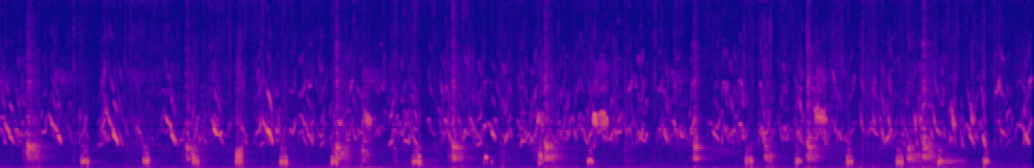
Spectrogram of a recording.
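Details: Aseel hen with her chicks feeding and playing in an open village yard: many high, thin peeping chirps from the chicks overlap throughout, mixed with sharp clicking and pecking sounds.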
